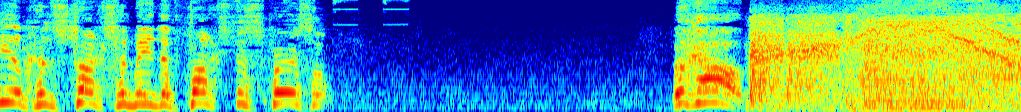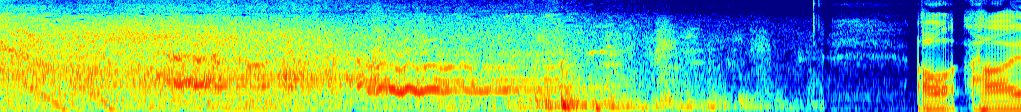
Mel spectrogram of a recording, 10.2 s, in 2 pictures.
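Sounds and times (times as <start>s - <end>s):
speech: 0.0s - 1.8s, 3.4s - 4.2s, 9.7s - 10.2s
DeLorean car tires screeching: 3.8s - 9.2s.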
